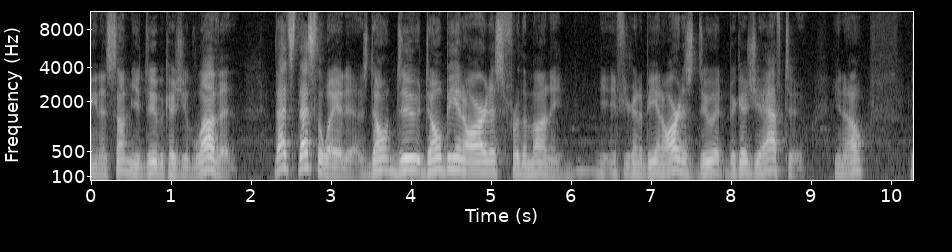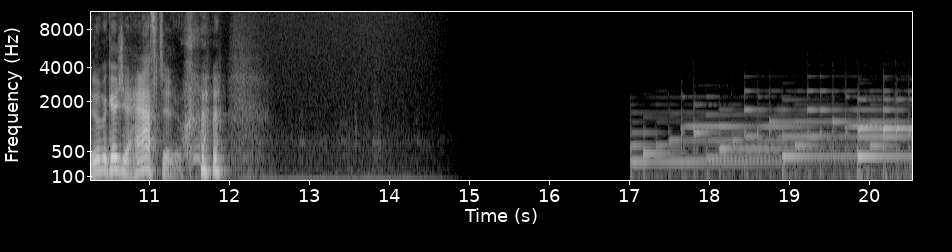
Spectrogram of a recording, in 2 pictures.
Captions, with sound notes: And it's something you do because you love it. That's the way it is. Don't be an artist for the money. If you're gonna be an artist, do it because you have to. You know do it because you have to! (laughs) (bright piano music)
